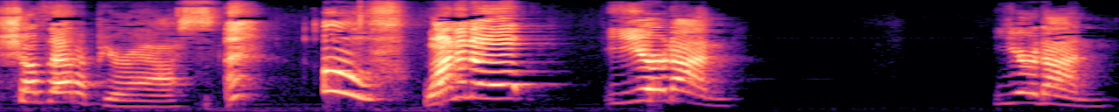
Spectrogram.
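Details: Woman with Tourette syndrome producing repeated involuntary vocal phrases and swearing; she reports focused activities help minimize her tics; vocal tics with coprolalia (Tourette syndrome).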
